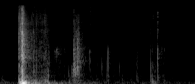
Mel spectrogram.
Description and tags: Impact with gore 4
Some gruesome squelches, heavy impacts and random bits of foley that have been lying around.
mayhem, gore, blood, squelch, splat, death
